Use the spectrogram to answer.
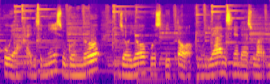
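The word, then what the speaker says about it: Soegondo Djojopoespito: Kalau sekarang kan sudah hedya jadi Odan itu dibacanya Uya edisi ini Sugondo joyopuspito kemudian di sini ada Suwardi Suryaningrat Oke jawaban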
